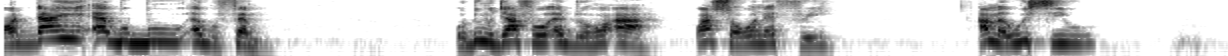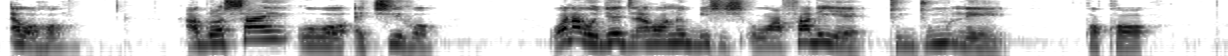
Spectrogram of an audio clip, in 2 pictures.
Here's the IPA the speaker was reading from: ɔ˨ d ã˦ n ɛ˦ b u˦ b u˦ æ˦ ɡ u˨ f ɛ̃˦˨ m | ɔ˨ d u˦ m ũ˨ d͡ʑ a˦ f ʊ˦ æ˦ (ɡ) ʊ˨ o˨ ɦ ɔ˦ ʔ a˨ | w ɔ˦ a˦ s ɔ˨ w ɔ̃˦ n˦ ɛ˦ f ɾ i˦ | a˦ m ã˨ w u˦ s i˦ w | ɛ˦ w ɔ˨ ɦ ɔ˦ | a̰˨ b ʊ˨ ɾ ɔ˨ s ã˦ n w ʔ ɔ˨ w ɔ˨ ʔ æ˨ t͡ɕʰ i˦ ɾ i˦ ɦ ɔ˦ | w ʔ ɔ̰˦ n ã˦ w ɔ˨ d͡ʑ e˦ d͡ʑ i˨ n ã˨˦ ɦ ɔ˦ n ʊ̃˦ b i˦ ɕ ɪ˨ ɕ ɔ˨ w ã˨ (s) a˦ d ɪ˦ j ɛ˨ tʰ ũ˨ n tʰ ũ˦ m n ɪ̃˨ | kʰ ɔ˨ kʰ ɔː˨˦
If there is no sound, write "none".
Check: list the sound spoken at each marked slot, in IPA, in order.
d, f

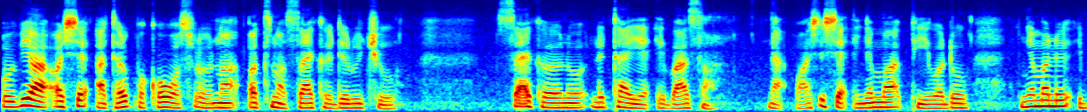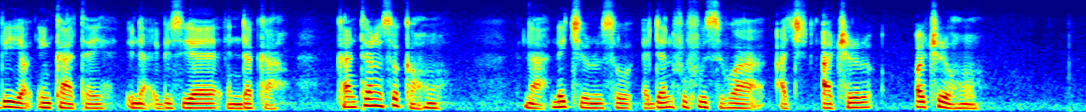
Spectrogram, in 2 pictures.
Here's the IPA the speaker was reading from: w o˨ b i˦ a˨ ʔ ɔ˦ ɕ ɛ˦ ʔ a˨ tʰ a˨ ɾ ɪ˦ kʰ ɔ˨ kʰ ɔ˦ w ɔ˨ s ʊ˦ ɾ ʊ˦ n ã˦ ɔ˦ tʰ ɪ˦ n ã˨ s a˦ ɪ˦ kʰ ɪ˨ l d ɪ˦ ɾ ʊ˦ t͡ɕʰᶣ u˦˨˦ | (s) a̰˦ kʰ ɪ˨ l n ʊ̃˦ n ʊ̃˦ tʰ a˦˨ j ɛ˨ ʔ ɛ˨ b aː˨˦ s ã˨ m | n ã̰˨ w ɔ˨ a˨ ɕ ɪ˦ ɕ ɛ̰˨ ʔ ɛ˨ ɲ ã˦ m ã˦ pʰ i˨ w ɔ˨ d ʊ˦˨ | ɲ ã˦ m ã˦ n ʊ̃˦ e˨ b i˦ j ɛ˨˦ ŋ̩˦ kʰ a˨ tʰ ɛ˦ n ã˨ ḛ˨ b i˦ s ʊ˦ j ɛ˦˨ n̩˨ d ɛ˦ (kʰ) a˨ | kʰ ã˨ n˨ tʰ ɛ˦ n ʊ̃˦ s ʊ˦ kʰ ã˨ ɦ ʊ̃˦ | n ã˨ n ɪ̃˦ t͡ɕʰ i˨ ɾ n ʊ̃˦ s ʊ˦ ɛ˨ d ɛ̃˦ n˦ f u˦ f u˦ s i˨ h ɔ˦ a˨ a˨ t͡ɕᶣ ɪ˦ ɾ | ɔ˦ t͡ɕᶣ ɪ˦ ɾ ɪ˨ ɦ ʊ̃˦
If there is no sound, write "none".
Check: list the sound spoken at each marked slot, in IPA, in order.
s, kʰ

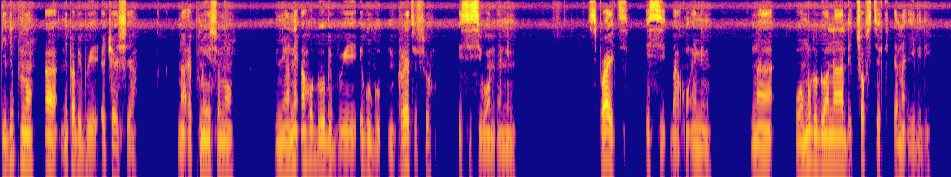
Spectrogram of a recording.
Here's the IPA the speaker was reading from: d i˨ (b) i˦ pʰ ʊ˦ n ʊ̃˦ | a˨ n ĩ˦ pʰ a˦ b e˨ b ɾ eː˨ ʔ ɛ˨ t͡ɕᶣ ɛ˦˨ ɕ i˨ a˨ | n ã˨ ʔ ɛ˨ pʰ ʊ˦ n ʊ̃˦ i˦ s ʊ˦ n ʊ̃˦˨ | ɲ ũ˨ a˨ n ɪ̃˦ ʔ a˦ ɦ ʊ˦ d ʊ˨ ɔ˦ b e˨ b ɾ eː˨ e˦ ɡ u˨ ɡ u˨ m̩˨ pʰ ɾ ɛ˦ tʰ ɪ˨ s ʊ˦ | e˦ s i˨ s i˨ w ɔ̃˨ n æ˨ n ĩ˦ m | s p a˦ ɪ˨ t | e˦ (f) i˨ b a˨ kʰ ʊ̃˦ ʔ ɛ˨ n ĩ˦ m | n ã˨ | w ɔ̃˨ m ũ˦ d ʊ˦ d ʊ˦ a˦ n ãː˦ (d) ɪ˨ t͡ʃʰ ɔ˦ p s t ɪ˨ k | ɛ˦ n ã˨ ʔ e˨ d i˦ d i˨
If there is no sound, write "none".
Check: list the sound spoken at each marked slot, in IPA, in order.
d, s, d

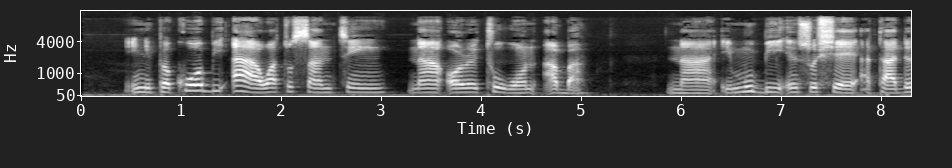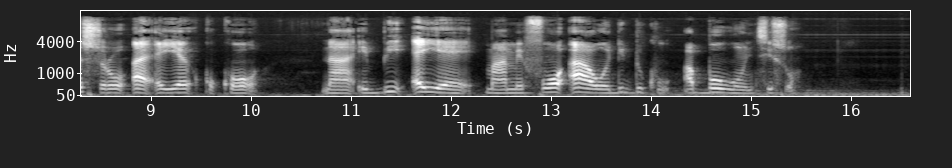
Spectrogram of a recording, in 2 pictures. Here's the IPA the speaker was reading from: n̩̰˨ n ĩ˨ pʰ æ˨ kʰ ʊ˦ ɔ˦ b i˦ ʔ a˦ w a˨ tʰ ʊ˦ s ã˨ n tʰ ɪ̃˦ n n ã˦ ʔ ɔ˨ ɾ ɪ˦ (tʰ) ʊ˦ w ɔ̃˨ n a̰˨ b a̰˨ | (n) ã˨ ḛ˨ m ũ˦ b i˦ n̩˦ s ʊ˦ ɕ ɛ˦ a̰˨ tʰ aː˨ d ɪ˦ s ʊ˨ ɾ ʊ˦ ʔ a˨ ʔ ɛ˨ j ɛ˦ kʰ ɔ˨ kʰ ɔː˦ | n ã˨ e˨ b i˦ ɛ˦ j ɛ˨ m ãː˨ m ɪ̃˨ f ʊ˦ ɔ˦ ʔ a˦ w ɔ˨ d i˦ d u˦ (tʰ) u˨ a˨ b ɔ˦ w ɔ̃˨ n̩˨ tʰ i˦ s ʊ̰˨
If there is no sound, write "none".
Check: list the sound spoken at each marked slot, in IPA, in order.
tʰ, n, kʰ

